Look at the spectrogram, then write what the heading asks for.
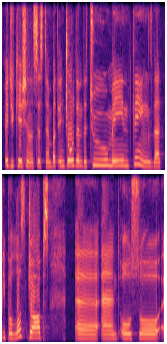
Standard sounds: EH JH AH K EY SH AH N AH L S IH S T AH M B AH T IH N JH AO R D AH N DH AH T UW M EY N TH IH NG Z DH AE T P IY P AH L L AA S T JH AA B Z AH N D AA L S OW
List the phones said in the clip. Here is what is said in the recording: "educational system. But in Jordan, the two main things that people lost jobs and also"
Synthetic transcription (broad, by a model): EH JH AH K EY SH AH N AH L S IH S T AH M B AH T IH N JH AO R D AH N DH AH T UW M EY N TH IH NG Z DH AE T P IY P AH L L AA S T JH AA B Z AH N D AA L S OW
